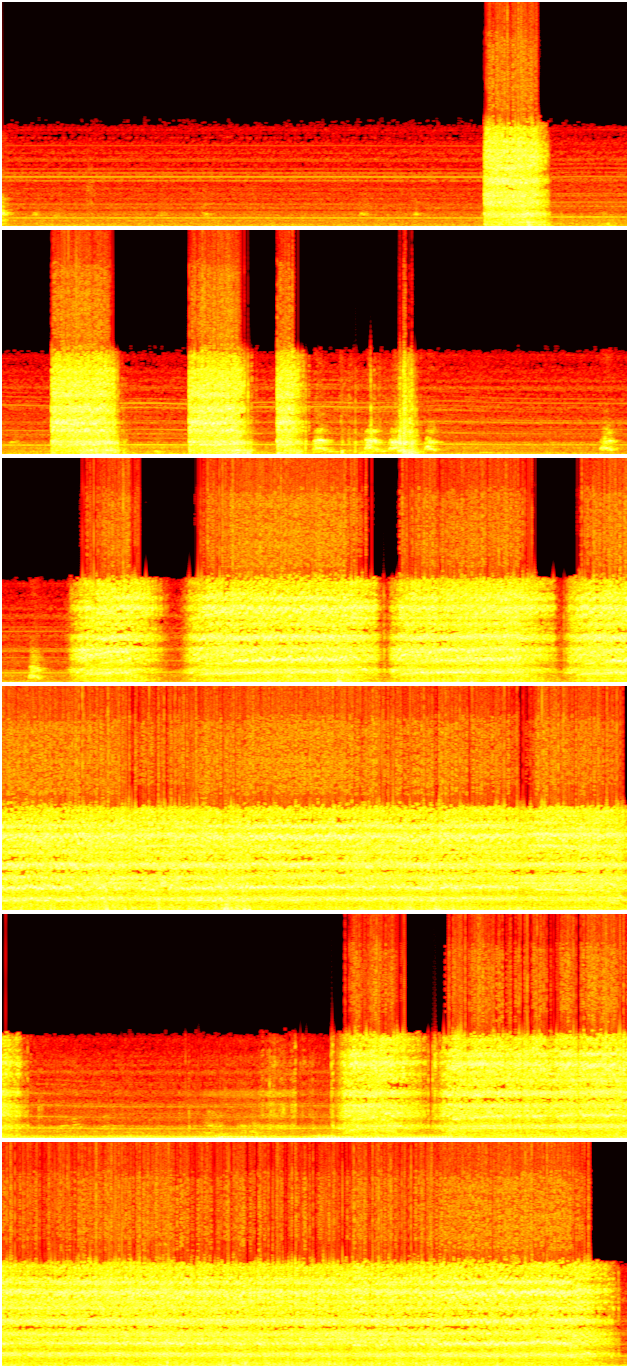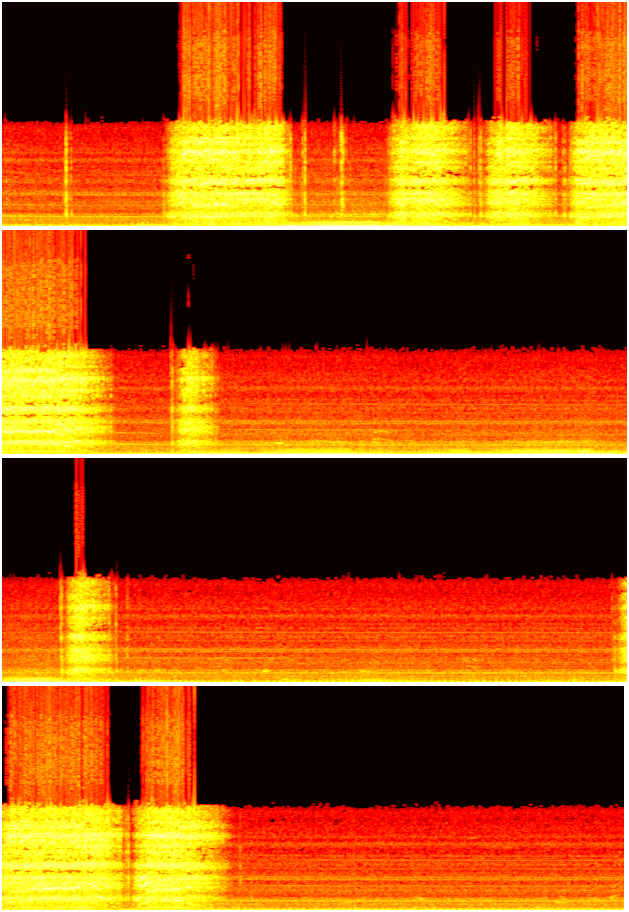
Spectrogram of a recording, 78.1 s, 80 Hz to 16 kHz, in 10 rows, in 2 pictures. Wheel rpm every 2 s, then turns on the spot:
0, 0, 0, 70, 90, 100, 0, 0, 60, 160, 150, 130, 210, 220, 230, 140, 0, 20, 120, 230, 230, 230, 220, 60, 50, 60, 70, 160, 10, 0, 0, 10, 0, 0, 0, 100, 50, 0, 0.
50-52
